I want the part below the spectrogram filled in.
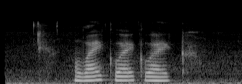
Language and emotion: Russian, neutral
